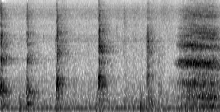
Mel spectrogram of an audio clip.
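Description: A handful of separate, irregular knocks and thumps, stage handling noise from a performer moving around a microphone stand on a small stage. A steadier, voice-like sound swells in near the end.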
